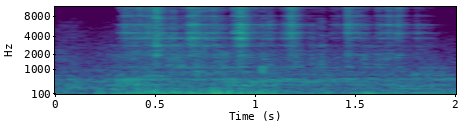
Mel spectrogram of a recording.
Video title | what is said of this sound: Customer concern unusual noise sa ilalim, ito pala ang dahilan nadurog na sa loob ang catalytic | May kumakalansing sa loob.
